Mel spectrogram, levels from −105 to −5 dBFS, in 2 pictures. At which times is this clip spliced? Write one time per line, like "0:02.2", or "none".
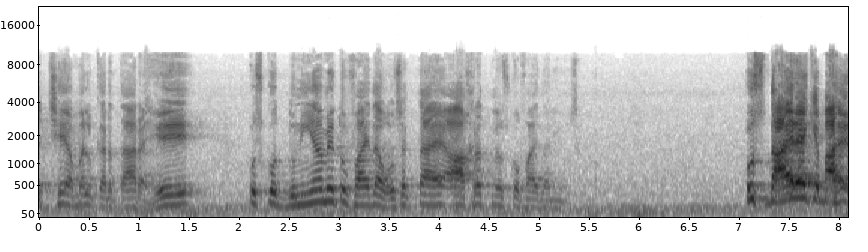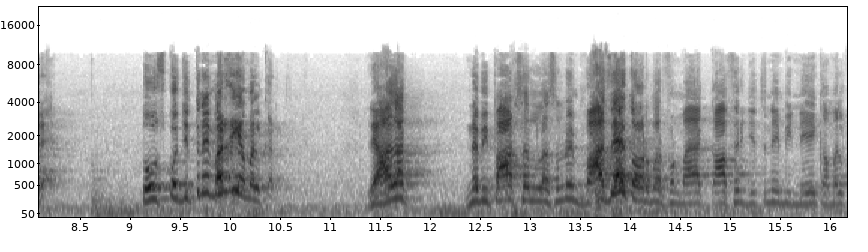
none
